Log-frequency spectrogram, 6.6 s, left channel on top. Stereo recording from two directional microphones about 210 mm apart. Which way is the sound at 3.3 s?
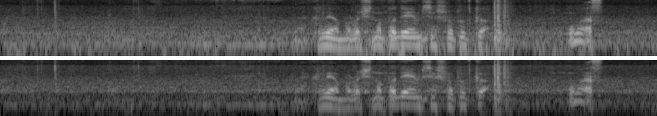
15° left (ahead or behind).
